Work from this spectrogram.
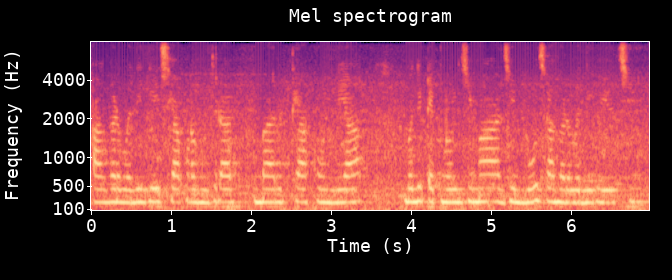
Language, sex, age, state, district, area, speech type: Gujarati, female, 18-30, Gujarat, Narmada, rural, spontaneous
